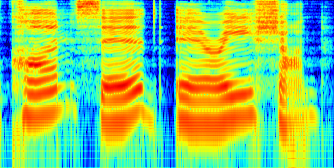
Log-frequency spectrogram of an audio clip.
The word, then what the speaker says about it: consideration: The stress syllable here is on A. A, the diphthong sound itself. That's the stressed sound or stressed syllable.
